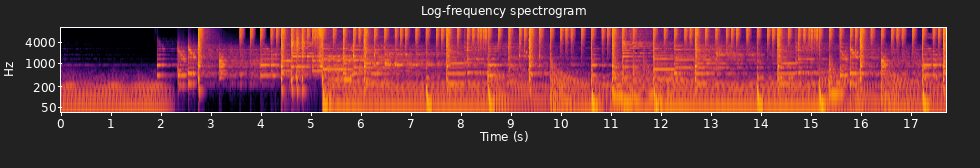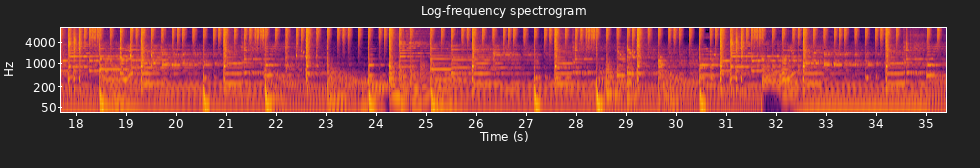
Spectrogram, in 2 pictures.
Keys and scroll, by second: 0.3 v, 0.4 space, 1.0 ctrl+t, 3.9 space, 5.0 Return, 5.2 Left, 5.3 Left, 7.3 space, 8.3 ctrl+t, 10.6 alt+shift+space, 11.7 Return, 12.5 space, 15.7 Return, 15.8 Right, 16.0 Right, 16.0 Right, 21.0 Return, 21.6 space, 23.8 ctrl+BackSpace, 24.5 space, 25.6 space, 26.1 v, 27.4 space, 28.1 space, 29.2 ctrl+BackSpace, 30.3 ctrl+BackSpace, 30.9 ctrl+BackSpace, 31.1 space, 32.6 v, 33.4 ctrl+t, 34.3 Left, 34.3 Left, 34.3 Left, 34.4 Left, 34.6 Left, 34.9 Right, 35.0 Right, 35.3 Return.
